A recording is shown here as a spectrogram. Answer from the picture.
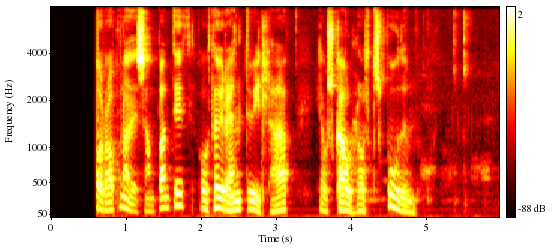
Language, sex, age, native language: Icelandic, male, 60-69, Icelandic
